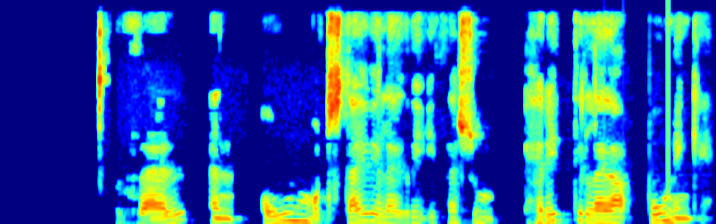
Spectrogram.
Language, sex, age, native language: Icelandic, female, 40-49, Polish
